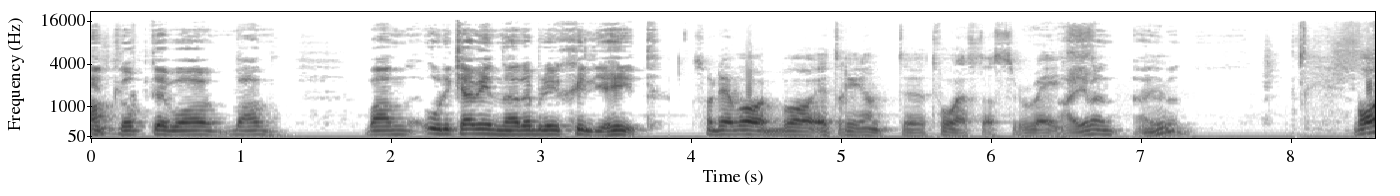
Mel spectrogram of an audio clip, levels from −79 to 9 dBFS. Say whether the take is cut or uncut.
uncut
